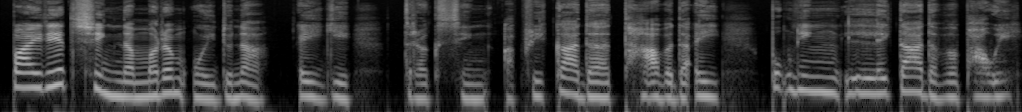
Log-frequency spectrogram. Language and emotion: Manipuri, fearful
